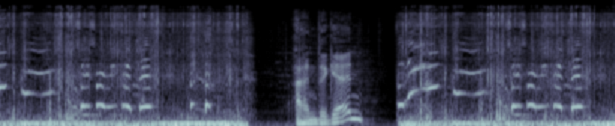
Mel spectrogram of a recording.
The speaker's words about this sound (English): It is a woman getting chased around the petrol station by a badger.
